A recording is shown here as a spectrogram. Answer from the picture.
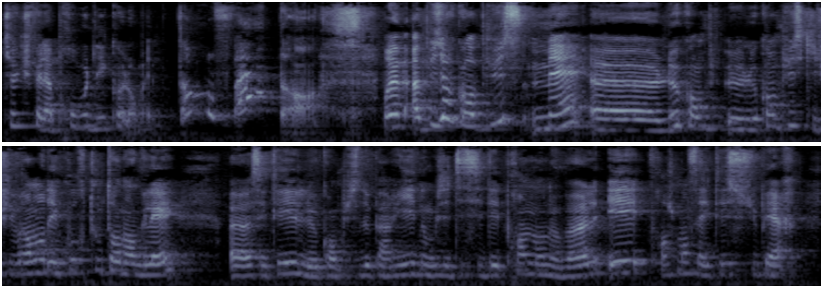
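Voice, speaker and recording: A woman talks at a moderate pace with lively intonation and big swings in loudness. Noticeable background noise runs behind her. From France. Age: 20s. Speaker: travel vlogger. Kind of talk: casual talk to camera.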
